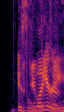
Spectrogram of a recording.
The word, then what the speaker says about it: Laoghaire: It is spelled Laoghaire. Leary.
